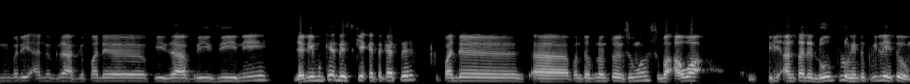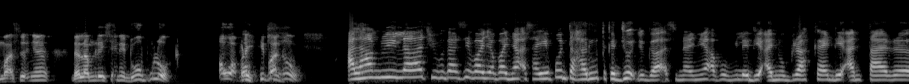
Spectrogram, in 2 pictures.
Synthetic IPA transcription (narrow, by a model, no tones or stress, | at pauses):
məbəɾianuɡɾahkəpadafizafɾiziːni | d͡ʒadimũŋkɪnadəsə̥kiɛt̪ʔ̚kat̪akat̪əkə̥padaəpənt̪ɔnpənɔ̃nt̪ʊnsəmuəsəbap̚awaʔ | diʔant̪aɾəduəpulʊhjãŋt̪əpilɪht̪umaʔsʊt̪̚ɲa | dalamːəlesianiduəpulʊh | awaʔ̚pəlɪhhibat̪̚t̪u | ʔalɦamdulilaht̪ɾiməkas̬ɪhbaɲãʔ̚baɲaʔsajəpʊnt̪əɦaɾut̪əkəd͡ʒʊt̪̚d͡ʒuɡaʔsəbənarɲəapəbiladiʔanuɡɾahkandiʔant̪aɾə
